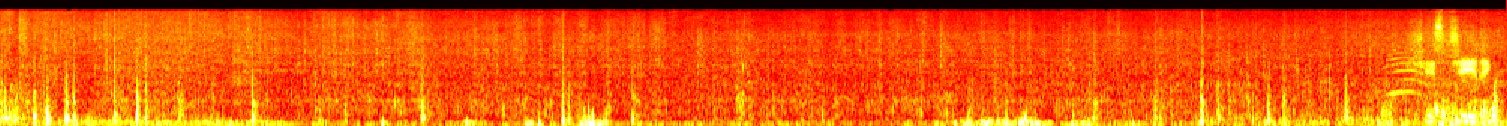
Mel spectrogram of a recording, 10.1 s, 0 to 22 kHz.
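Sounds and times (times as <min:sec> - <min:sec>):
skis scraping over snow: 0:00.0 - 0:10.0.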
